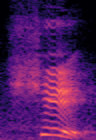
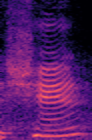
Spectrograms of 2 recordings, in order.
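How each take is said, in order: First: "she" starts high and drops sharply; falling tone. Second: Mid-rising tone on "she"; second tone. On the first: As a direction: say "she" like a short command. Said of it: "with four tones called falling tones". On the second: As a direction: lift "she" like a question. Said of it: "with second tone". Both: Shown as a demonstration.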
